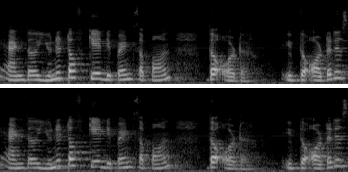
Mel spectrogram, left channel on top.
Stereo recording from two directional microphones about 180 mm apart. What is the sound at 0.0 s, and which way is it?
A woman's voice, 40° left (ahead or behind).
